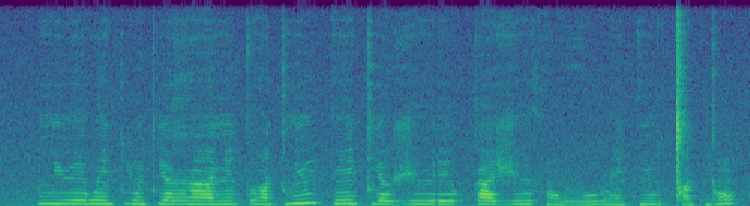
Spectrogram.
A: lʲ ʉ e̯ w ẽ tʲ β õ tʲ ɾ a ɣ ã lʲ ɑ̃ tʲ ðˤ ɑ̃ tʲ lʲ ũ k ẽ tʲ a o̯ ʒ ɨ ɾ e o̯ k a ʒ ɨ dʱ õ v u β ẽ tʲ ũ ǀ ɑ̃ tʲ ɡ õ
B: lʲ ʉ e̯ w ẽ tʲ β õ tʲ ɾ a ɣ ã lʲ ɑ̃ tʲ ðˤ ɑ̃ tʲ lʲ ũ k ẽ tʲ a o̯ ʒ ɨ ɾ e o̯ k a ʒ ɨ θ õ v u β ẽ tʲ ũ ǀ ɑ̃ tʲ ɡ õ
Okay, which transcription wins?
B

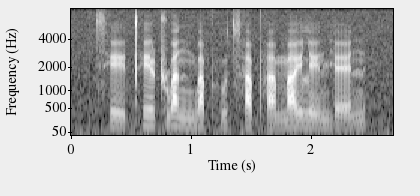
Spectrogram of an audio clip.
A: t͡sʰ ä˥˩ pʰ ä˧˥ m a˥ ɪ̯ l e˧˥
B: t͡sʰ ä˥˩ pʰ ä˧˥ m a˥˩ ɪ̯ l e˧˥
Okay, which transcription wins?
A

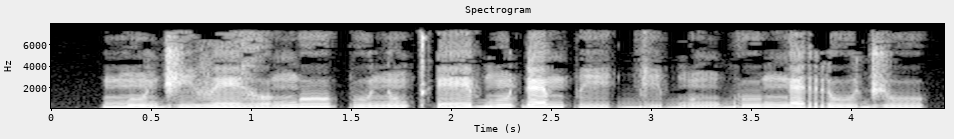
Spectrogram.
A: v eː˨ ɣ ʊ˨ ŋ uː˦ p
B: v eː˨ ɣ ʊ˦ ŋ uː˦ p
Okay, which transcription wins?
A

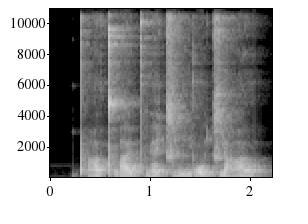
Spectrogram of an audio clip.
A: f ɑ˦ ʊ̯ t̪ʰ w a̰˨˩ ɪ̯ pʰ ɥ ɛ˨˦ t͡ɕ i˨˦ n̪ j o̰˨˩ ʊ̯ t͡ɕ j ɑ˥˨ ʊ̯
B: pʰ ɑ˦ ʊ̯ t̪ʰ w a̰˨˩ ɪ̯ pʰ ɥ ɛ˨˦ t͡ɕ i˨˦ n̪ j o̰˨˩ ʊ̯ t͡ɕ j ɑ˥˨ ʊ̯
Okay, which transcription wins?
B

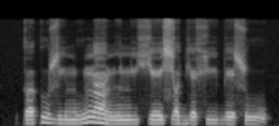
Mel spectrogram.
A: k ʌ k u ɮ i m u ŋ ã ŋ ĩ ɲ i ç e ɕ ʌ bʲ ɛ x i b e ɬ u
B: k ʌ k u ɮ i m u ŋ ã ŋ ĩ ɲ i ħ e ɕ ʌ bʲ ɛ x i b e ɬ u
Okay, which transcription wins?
A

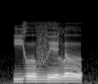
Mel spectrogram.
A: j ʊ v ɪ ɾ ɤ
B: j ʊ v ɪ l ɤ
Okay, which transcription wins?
B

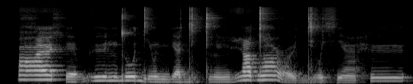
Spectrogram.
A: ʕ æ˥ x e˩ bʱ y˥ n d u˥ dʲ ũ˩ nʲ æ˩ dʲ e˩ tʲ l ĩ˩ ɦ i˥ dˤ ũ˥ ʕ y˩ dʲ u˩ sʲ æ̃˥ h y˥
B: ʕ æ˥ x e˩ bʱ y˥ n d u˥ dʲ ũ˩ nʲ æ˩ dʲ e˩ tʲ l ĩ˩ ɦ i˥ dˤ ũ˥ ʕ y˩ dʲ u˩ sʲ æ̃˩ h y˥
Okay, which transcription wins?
B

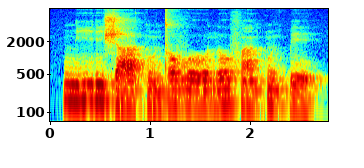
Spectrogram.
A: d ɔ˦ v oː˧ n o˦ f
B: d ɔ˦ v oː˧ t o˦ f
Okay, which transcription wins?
A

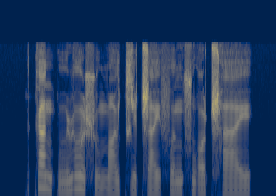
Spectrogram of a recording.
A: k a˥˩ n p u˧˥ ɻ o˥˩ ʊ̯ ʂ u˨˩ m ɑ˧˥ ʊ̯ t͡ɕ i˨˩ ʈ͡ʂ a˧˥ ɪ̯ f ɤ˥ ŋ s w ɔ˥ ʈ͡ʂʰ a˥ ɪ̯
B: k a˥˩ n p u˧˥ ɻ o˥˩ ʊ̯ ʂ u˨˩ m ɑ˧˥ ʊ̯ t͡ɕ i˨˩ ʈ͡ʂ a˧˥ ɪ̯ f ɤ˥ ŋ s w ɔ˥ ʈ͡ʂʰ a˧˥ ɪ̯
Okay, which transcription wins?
A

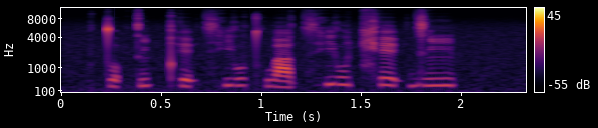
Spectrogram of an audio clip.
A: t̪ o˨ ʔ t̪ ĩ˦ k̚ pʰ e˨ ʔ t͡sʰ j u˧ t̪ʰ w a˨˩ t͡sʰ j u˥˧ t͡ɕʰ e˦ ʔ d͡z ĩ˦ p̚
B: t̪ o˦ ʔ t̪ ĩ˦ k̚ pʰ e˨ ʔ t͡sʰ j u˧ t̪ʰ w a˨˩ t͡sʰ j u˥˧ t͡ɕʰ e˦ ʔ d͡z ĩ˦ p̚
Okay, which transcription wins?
A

